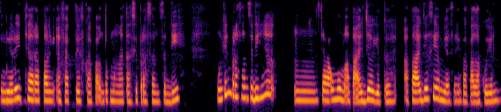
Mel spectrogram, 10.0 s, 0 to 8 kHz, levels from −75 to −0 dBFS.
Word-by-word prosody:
sendiri 210 +2 +3 0.2
cara 225 -2 +5
paling 210 -1 +2
efektif 205 0 -3
Kakak 195 -1 -3
untuk 210 +1 -6
mengatasi 195 0 -4
perasaan 195 0 -3
sedih 195 +6 -2 0.7
mungkin 345 +12 +2
perasaan 285 -3 +1
sedihnya, 270 +8 +2 0.4
mmm, 215 -1 -2
secara 210 -1 +3
umum 240 -1 +4
apa 205 - -1
aja 205 +4 +5
gitu, 190 -1 -1 0.4
apa 210 - -1
aja 230 +3 +4
sih 270 - 0
yang 230 - +1
biasanya 195 0 -3
Kakak 180 -1 -1
lakuin? 190 +2 -1
210 Hz, 150 wpm, -19 LUFS, 195-235 Hz, 0.7 s, cara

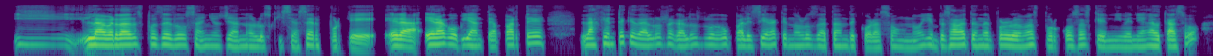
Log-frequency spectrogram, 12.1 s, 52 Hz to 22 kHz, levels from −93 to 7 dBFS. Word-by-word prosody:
Y 185 -2 -13
la 180 -1 +9
verdad, 180 +1 +7
después 190 0 -5
de 185 -1 +1
2 175 0 -4
años 160 0 -7
ya 155 -3 -3
no 155 +1 -7
los 145 -1 -5
quise 145 +2 -11
hacer, 165 +4 -2
porque 455 - -1
era 165 -3 +6
era 195 +1 +8
agobiante. 175 -5 +1
Aparte, 180 +7 -1 0.3
la 180 0 +2
gente 205 +4 -3
que 220 -2 -2
da 170 -2 +1
los 190 +2 -7
regalos 180 -1 -4
luego 185 0 -5
pareciera 165 +3 -3
que 180 - -7
no 165 0 -8
los 175 -1 -6
da 160 -2 -3
tan 160 +1 -5
de 155 -1 -6
corazón, 140 +1 -6
¿no? 145 +3 -8
Y 180 - -6
empezaba 180 +1 0
a - - +2
tener 165 -2 -4
problemas 170 +1 0
por 155 -2 -7
cosas 165 +3 -4
que 155 -3 -3
ni 145 0 -9
venían 150 +2 -5
al 165 -1 +1
caso. 150 0 0
170 Hz, 225 wpm, -23 LUFS, 155-185 Hz, 0.3 s, la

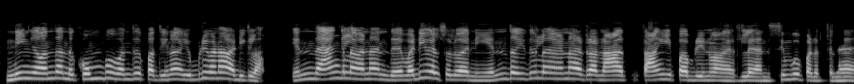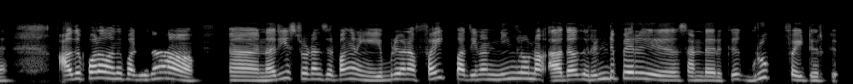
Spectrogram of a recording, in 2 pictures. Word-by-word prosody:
நீங்க 280 +1 0
வந்து 280 +2 0
அந்த 240 -3 -1
கொம்பு 275 +3 0
வந்து 240 +3 -5
பார்த்தீங்கன்னா, 225 +2 +1
எப்படி 240 +7 -7
வேண்டுமானாலும் 280 -3 +5
அடிக்கலாம். 195 -5 -3 0.3
எந்த 250 +3 -5
ஆங்கில்ல 285 0 0
வேணாலும். 245 -1 +2
இந்த 205 -1 -1
வடிவேல் 280 +3 +1
சொல்லுவார் 210 -3 +2
"நீ 185 - -7
எந்த 250 +6 -3
இதில 280 +2 -5
வேணாலும் 260 0 +1
அடிடா 225 -2 +3
நான் 210 0 +4 0.2
தாங்கிப்பேன்." 220 +1 +2
அப்படினுவார்ல 185 -2 -1
அந்த 175 0 -7
சிம்பு 230 +2 -2
படத்தில. 180 -1 -3 0.8
அதுபோல 280 +5 +3
வந்து 265 -1 -2
பார்த்தீங்கன்னா, 235 +4 0 0.7
ஆ - - +1 0.3
நெறைய 235 +10 0
ஸ்டூடண்ட்ஸ் 250 -2 -2
இருப்பாங்க. 230 +4 0
நீங்க 195 -3 -5
எப்படி 235 +5 -3
வேணா 240 -1 +3
ஃபைட் 285 +6 0
பார்த்தீங்கன்னா, 230 0 0
நீங்களும் 270 0 -2
நான் 180 - -3
அதாவது 220 +3 +1
2 275 +4 -5
பேர் 280 -1 +3 0.5
சண்ட 190 -1 -2
இருக்கு, 180 +7 -5 0.2
குரூப் 315 +1 -3
ஃபைட் 190 -5 -2
இருக்கு. 180 - -13
235 Hz, 170 wpm, -22 LUFS, 205-265 Hz, 0.8 s, வேண்டுமானாலும்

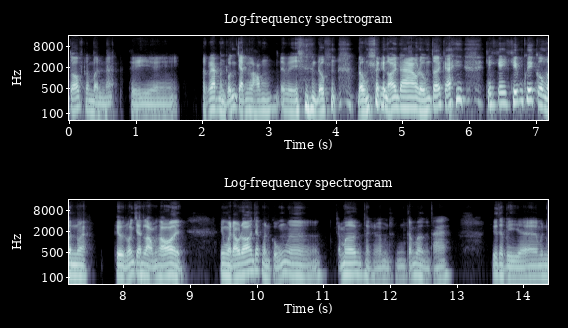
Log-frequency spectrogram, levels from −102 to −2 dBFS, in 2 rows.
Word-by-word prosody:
tốt 130 +3 0
cho 120 - -6
mình 95 -5 -5
á, 95 +1 -9 0.2
thì 90 0 -5 0.7
thực - - -8
ra 135 +1 +5
mình 120 -5 -3
vẫn 145 +9 -2
chạnh 120 +1 +2
lòng, 120 +3 -4
bởi 115 - -5
vì 110 0 -1 0.3
đụng 120 - +3 0.4
đụng 115 +2 +4
tới - - +3
cái 160 - +6
nỗi 140 +1 +6
đau, 140 -1 +6
đụng 120 +2 +3
tới 155 +2 +5
cái 170 +2 +2 0.5
cái 180 -1 -2
cái 190 0 +3
khiếm 200 +4 +3
khuyết 230 0 +4
của 170 -2 +4
mình 120 -4 +1
mà, 110 -1 -2 0.4
thì 110 - +3
mình 105 - 0
vẫn 115 +5 -2
chạnh 125 -2 -1
lòng 100 -4 +1
thôi. 110 -1 +3 0.6
Nhưng 120 -1 -2
mà 110 - +2
đâu 110 +2 +3
đó 135 +4 +4
chắc 150 -3 -6
mình 105 -4 -6
cũng, 115 +9 -7
ơ, 110 -3 -5 0.4
cảm 120 - -5
ơn, 120 0 -1
thực 115 - -9
sự 90 +1 -12
mình 95 -2 -12
cũng 100 0 -15
cảm 115 +3 -8
ơn 105 -3 -6
người 85 - -13
ta. 95 +4 -10 0.7
Chứ - - -6
tại 115 - -4
vì, 95 -1 -6
ờ, 100 +2 -4
mình 105 0 -7
115 Hz, 240 wpm, -24 LUFS, 105-135 Hz, 0.7 s, cái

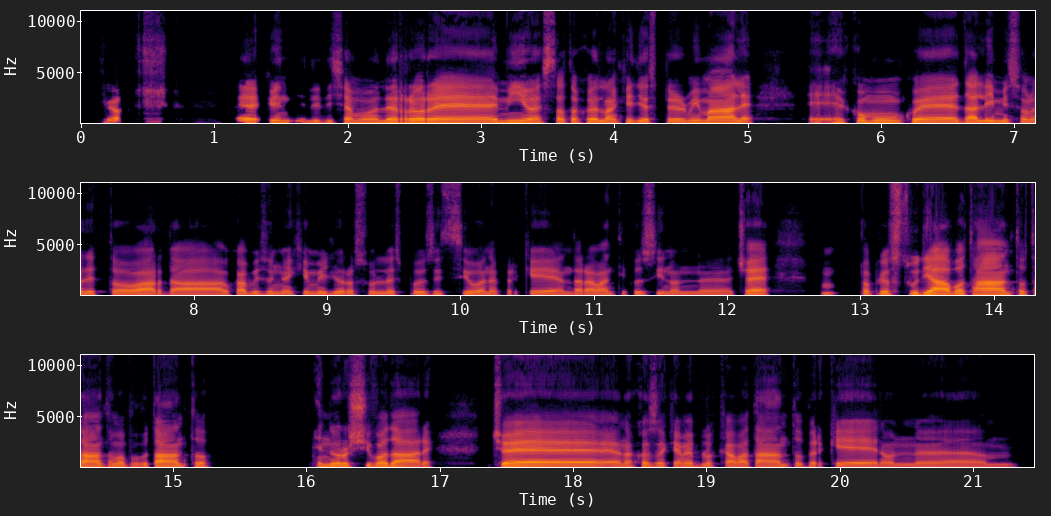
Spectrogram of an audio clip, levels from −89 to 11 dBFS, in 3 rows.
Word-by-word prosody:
io - - -1 0.8
e 180 -2 +3
quindi, 175 -4 -4
lì 170 +2 -6
diciamo, 160 +1 -2
l'errore 165 -1 +4
mio 175 +1 +1
è - - 0
stato 160 +1 -3
quello 165 +1 +2
anche 160 0 -2
di 160 - -3
esprimermi 170 +3 -2
male 180 -6 +3 0.4
e 170 0 -5
e - - -7
comunque 170 -3 +2
da 155 0 +4
lì, 165 +2 +1
mi 170 -1 -2
sono 155 +1 -3
detto: 150 0 -5
"Guarda, 130 -3 0
qua 155 +1 0
bisogna 145 -1 -5
che 145 +2 -8
miglioro 145 +1 -4
sull'esposizione, 140 -1 -6
perché 130 -1 -5
andare 130 +2 -4
avanti 140 0 -4
così, 140 +2 -7
non", 135 -3 -7
cioè 140 -2 +1 0.4
m 155 - -10 0.2
proprio 155 0 -2
studiavo 155 -1 +4
tanto, 150 0 +3
tanto, 150 -1 +2
ma 140 - 0
proprio 140 0 -6
tanto 145 -3 +2 0.7
e - - -4
non 155 0 +2
riuscivo 155 +1 0
a - - +5
dare. 135 -3 +2 0.4
Cioè 165 - +3 0.8
è - - +1
una 155 +1 -3
cosa 170 +1 -3
che 160 - -9
a - - -1
me 165 0 -2
bloccava 145 0 -2
tanto, 155 0 -2
perché 135 -1 -2
non 135 0 -7
uhm, 125 -1 -7
150 Hz, 165 wpm, -21 LUFS, 140-160 Hz, 0.8 s, a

